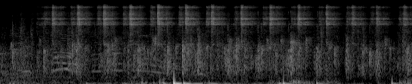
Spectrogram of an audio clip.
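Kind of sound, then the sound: crowd, scattered applause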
